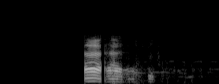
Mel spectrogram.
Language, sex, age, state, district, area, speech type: Santali, male, 45-60, Jharkhand, East Singhbhum, rural, conversation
